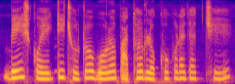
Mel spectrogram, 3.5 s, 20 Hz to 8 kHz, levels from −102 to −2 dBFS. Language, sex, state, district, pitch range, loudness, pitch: Bengali, female, West Bengal, Alipurduar, 215-245 Hz, -16 LUFS, 230 Hz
